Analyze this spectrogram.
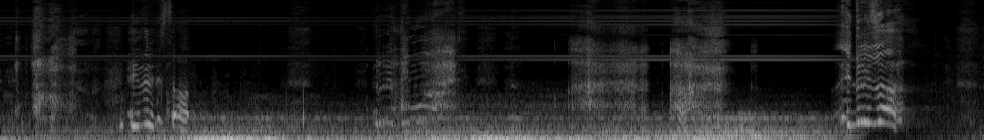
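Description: A man shouts urgently close by.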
